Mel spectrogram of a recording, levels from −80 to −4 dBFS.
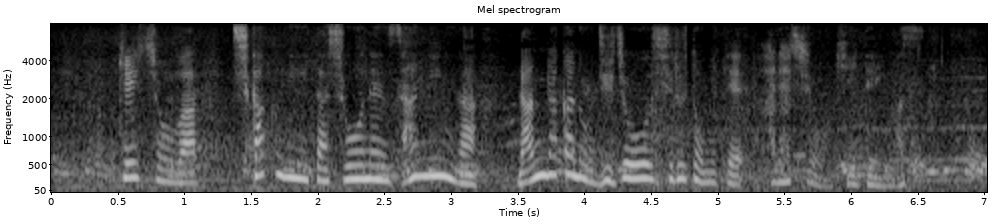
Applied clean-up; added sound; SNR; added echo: none; Subway, metro, underground; 12 dB; none.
